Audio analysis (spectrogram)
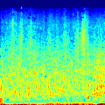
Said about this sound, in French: Donc on entend juste derrière la rivière.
